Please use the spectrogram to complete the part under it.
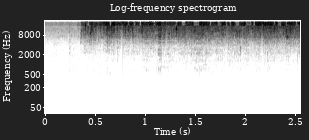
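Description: Onions hitting a hot kadai burst into a loud, steady sizzle that jumps up suddenly and holds as a dense hiss, with occasional soft clinks from a stirring utensil.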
